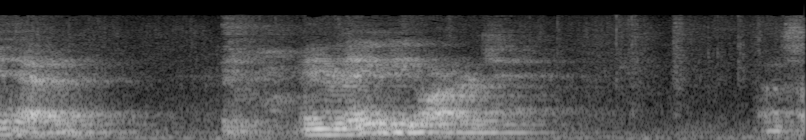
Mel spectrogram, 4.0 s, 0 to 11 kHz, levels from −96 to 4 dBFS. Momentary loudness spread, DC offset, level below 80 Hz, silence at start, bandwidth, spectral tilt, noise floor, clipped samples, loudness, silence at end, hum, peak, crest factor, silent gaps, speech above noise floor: 21 LU; under 0.1%; -52 dBFS; 0 s; 7.8 kHz; -7 dB/octave; -50 dBFS; under 0.1%; -25 LUFS; 0 s; none; -10 dBFS; 18 dB; none; 25 dB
